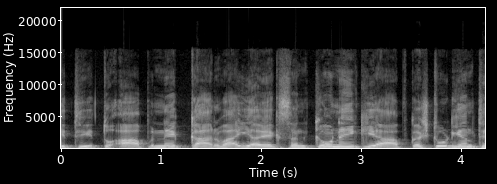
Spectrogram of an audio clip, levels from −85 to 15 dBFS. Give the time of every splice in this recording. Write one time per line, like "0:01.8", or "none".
none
